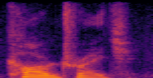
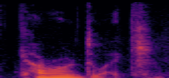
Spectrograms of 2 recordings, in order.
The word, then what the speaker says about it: Dweck: It's not Carl Drake. It's Carol. It's a woman. Carol, and Dweck is spelled Dweck. Carol Dweck.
